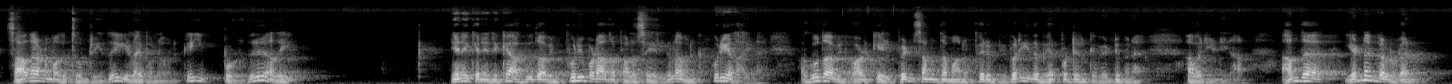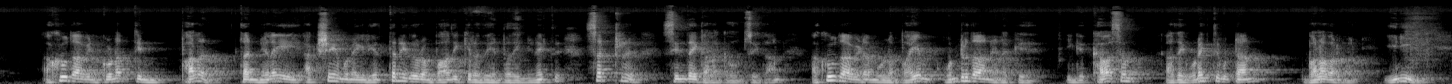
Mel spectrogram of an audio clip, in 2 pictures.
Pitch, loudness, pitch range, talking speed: 105 Hz, -19 LUFS, 95-120 Hz, 110 wpm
